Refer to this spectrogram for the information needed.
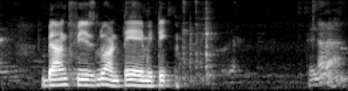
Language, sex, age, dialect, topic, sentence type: Telugu, male, 18-24, Telangana, banking, question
